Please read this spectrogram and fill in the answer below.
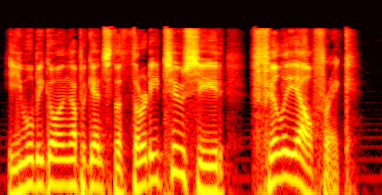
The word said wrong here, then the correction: Philip: P-H-I-L as in Laura. – Yeah. – L as in Laura. I-P. – Oh, Philip. I thought you said Philly. – No, that's your Philip.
